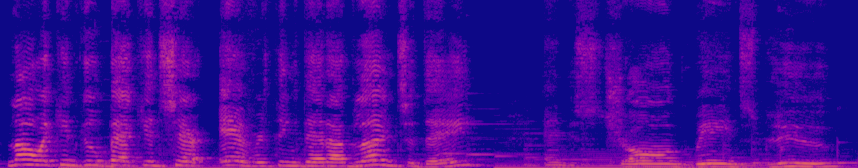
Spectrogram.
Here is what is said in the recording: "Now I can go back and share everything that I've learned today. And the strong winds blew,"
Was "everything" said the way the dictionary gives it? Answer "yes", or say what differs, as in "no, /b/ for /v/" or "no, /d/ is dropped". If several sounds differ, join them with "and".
yes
